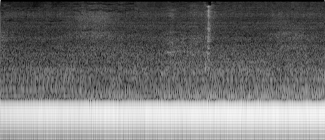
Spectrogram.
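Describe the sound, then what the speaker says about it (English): Inside a manual car without air conditioning driving on a road in Kampot, Cambodia: a constant loud, low engine drone and road rumble, unbroken and alone. "I'm driving in my car."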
